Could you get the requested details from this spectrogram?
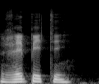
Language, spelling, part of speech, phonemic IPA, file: French, répéter, verb, /ʁe.pe.te/, Fr-répéter.ogg
- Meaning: 1. to repeat 2. to repeat oneself 3. to rehearse, practice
